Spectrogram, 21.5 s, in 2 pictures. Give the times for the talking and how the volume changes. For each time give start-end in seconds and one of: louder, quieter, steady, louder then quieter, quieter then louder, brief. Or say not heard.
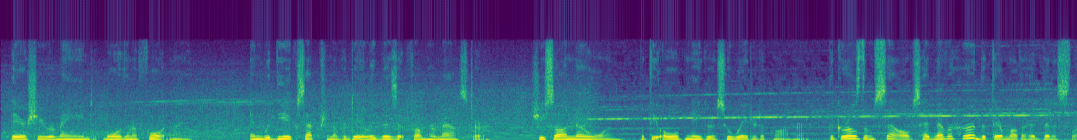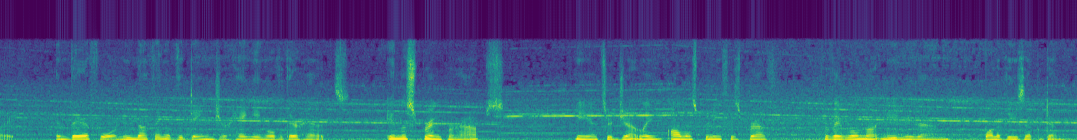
0.1-21.5 steady.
